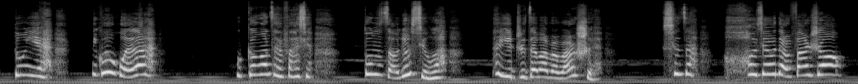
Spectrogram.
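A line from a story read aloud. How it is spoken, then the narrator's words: Shouting into phone. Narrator (Chinese): 拿过电话喊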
